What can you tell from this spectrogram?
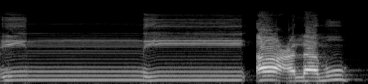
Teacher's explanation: نون مشدد ہے اس وجہ سے ہم نے غنہ کیا ہے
